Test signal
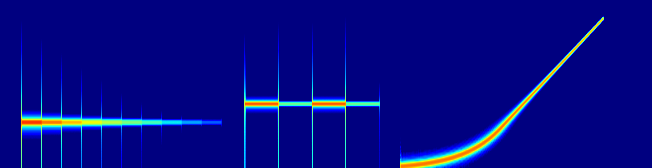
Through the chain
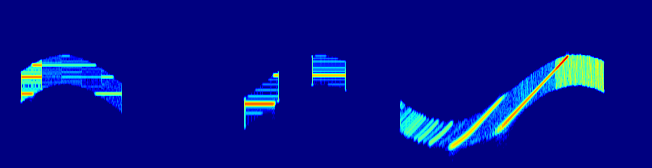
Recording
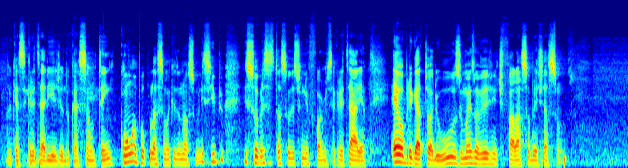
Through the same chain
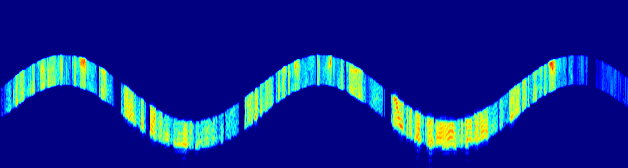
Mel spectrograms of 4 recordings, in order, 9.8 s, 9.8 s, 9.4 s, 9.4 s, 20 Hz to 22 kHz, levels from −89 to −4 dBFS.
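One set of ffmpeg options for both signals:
ffmpeg -i in.wav -af "aexciter=amount=5.2:drive=1:freq=4500,acrusher=bits=4:dc=4:mix=0:aa=0.000001,afftfilt=real='re*between(b*sr/1024,780*pow(4000/780,0.5+0.5*sin(2*PI*0.26*pts/sr))/1.41,780*pow(4000/780,0.5+0.5*sin(2*PI*0.26*pts/sr))*1.41)':imag='im*between(b*sr/1024,780*pow(4000/780,0.5+0.5*sin(2*PI*0.26*pts/sr))/1.41,780*pow(4000/780,0.5+0.5*sin(2*PI*0.26*pts/sr))*1.41)':win_size=1024:overlap=0.75,volume=5dB" out.wav

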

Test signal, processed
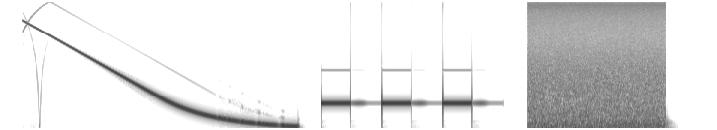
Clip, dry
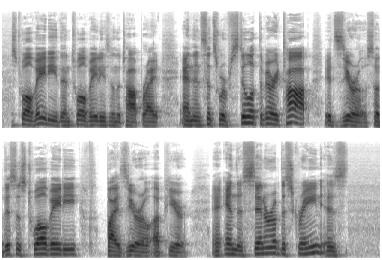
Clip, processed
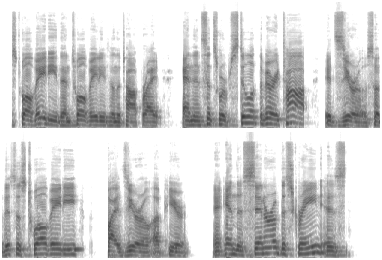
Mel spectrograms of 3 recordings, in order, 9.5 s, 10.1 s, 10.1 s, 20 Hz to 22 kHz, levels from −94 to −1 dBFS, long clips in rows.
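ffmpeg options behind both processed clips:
ffmpeg -i in.wav -af "aemphasis=mode=production:type=bsi,bandreject=frequency=60:width_type=h:width=6,bandreject=frequency=120:width_type=h:width=6,bandreject=frequency=180:width_type=h:width=6,bandreject=frequency=240:width_type=h:width=6,bandreject=frequency=300:width_type=h:width=6,bandreject=frequency=360:width_type=h:width=6,agate=range=-33dB:threshold=-32dB:ratio=3:detection=peak,asoftclip=type=tanh:threshold=-9dB,bass=frequency=250:gain=11,treble=frequency=4000:gain=-15,acompressor=threshold=-24dB:ratio=10,anlmdn=0.631,volume=-3dB" out.wav

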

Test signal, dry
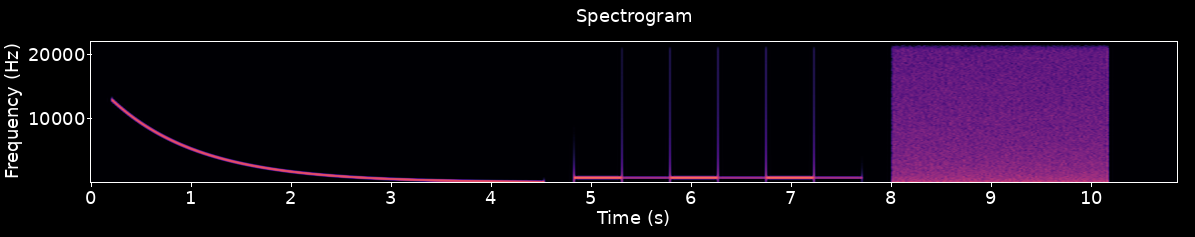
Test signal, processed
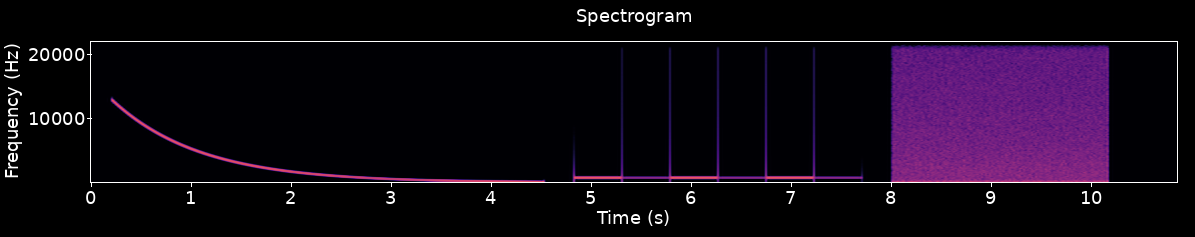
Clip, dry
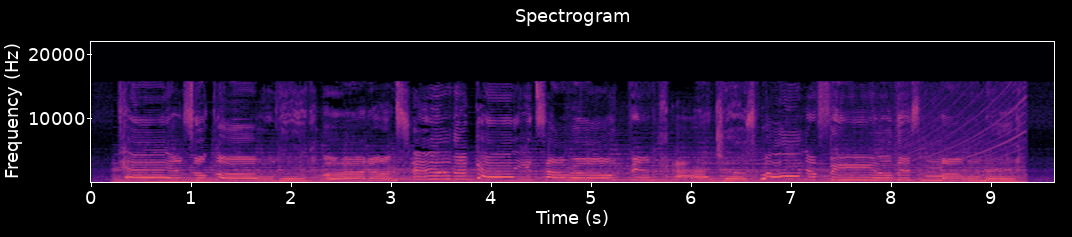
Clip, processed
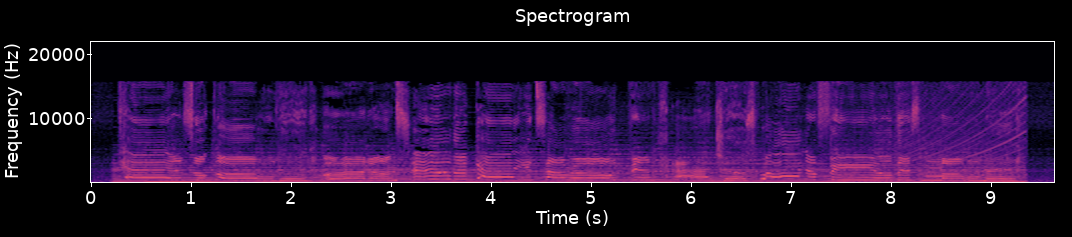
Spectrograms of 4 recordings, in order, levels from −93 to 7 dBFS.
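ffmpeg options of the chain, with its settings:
ffmpeg -i in.wav -af "equalizer=frequency=520:width=0.62:gain=-7" out.wav

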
